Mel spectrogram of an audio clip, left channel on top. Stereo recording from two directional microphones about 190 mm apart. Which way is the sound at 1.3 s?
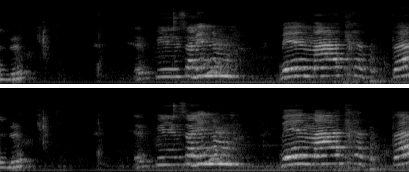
Centre (ahead or behind).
